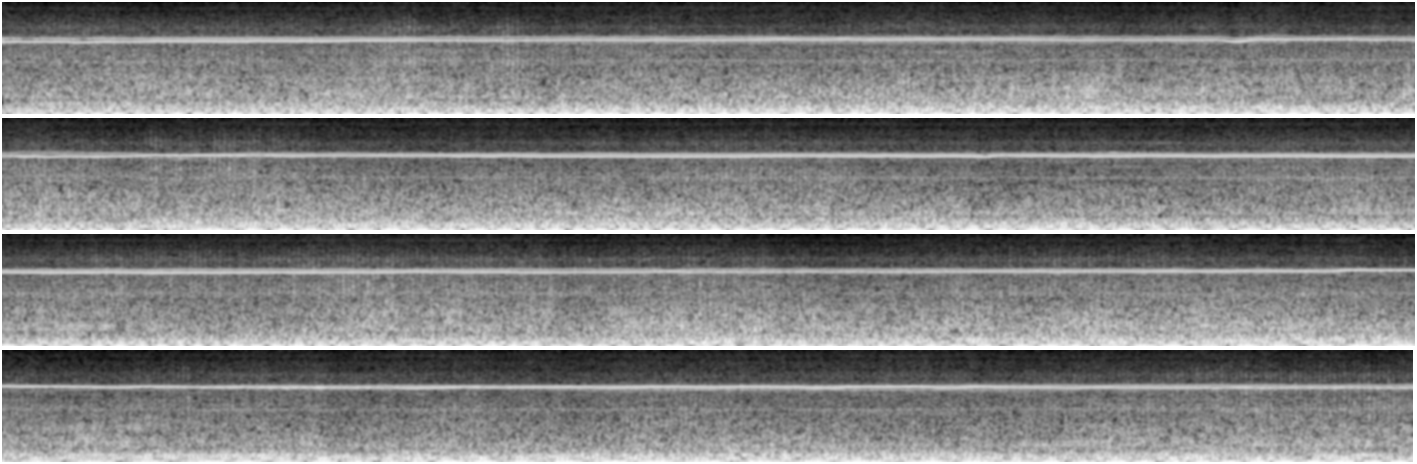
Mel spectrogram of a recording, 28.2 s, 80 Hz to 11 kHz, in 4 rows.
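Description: TBS Discovery quadcopter's 400kv motors and 15-inch props running steadily while holding position, heard from the camera on the quadcopter itself: a loud, steady hum with a high whine that wavers slightly.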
